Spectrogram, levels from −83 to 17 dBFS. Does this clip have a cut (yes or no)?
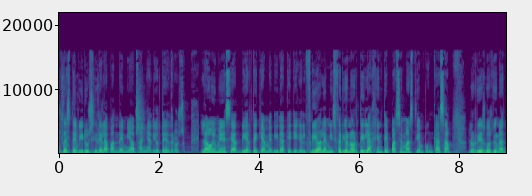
yes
